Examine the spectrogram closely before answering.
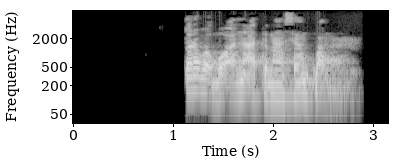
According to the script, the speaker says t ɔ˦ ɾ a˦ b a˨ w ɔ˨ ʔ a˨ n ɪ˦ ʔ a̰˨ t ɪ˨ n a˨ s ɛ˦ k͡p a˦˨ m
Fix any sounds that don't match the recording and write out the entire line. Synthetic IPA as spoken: t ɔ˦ ɾ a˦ b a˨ b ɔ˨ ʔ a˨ n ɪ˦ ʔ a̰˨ t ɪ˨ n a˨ s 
